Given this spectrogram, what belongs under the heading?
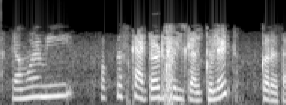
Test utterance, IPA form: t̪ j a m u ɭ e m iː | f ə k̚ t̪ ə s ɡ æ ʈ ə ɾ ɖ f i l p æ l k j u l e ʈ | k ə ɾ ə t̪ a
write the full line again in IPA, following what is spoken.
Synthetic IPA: t̪ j a m u ɭ e m iː | f ə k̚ t̪ ə s k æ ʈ ə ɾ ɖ f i l k æ l k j u l e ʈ | k ə ɾ ə t̪ a

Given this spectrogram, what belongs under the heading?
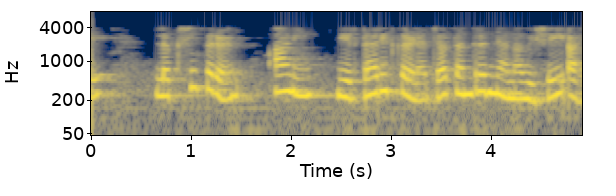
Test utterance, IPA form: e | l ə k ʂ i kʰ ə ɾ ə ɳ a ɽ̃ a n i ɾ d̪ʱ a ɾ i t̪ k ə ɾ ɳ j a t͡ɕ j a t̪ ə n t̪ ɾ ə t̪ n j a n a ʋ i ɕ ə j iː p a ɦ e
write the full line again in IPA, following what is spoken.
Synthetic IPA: e | l ə k ʂ i k ə ɾ ə ɳ a ɽ̃ i n i ɾ d̪ʱ a ɾ i t̪ k ə ɾ ɳ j a t͡ɕ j a t̪ ə n t̪ ɾ ə d̪ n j a n a ʋ i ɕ ə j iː ʔ a ɦ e

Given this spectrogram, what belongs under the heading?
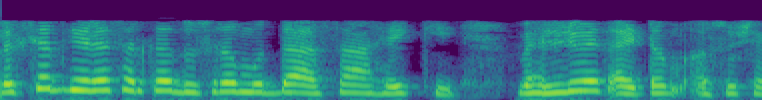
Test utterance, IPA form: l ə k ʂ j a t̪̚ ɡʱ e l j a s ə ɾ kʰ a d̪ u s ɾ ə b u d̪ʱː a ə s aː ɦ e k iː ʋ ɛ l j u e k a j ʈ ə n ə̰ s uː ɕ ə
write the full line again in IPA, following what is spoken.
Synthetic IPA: l ə k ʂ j a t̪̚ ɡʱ e l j a s a ɾ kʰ a d̪ u s ɾ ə m u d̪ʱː a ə s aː ɦ e k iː ʋ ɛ l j u e k a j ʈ ə m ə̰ s uː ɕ ə

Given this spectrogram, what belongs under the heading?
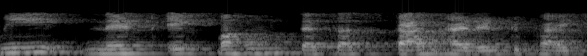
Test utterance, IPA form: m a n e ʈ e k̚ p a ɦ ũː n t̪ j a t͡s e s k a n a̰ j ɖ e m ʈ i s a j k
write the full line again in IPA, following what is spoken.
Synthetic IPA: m i n e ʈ e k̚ p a ɦ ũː n t̪ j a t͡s a s k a n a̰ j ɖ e ɳ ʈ i f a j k

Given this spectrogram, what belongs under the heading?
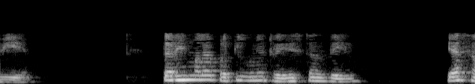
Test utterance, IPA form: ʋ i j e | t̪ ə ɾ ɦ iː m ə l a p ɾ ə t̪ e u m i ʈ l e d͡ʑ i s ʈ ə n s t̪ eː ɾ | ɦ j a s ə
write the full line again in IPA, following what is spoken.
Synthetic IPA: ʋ i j e | t̪ ə ɾ ɦ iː m ə l a p ɾ ə t̪ i u n i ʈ ɾ e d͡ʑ i s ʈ ə n s d̪ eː l | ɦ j a s ə

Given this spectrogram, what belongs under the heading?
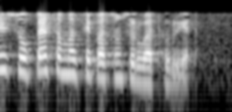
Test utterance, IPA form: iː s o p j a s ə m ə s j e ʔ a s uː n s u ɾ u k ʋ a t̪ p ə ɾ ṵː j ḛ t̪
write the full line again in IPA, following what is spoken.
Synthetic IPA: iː s o p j a s ə m ə s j e p a s uː n s u ɾ u ʋ a t̪ k ə ɾ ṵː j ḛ t̪

